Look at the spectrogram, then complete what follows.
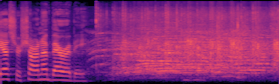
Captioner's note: applause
